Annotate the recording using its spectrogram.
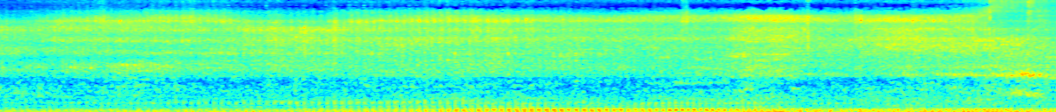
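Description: Motor scooter engines running at low speed close by, getting louder as the scooters come up, loudest in the middle of the stretch.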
